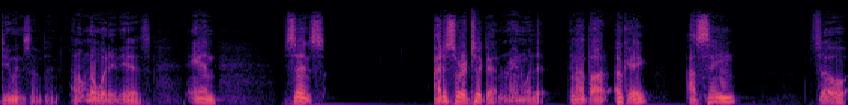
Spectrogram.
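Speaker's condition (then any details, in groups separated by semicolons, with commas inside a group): Spasmodic dysphonia; band crowns off for medical year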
